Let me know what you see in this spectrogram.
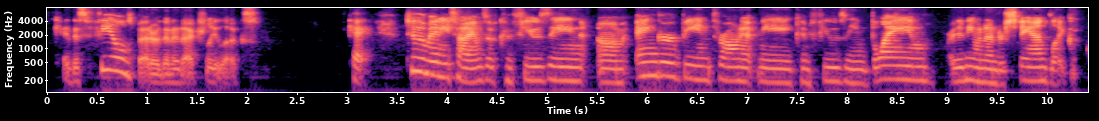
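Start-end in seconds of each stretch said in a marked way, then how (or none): none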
